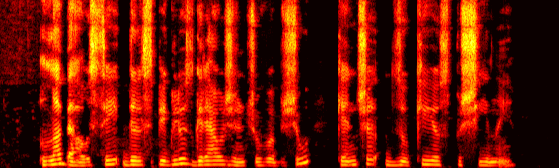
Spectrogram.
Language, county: Lithuanian, Tauragė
